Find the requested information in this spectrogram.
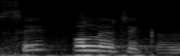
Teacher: The stresses shift from pol to it.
